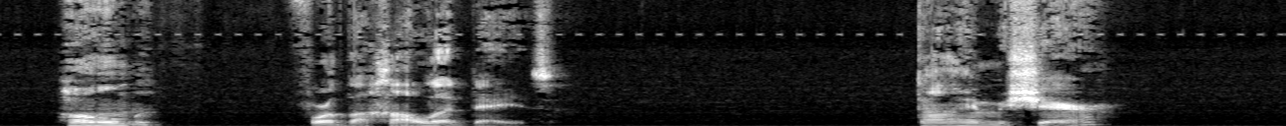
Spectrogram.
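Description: A man speaks calmly into a microphone in short bursts, close up.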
